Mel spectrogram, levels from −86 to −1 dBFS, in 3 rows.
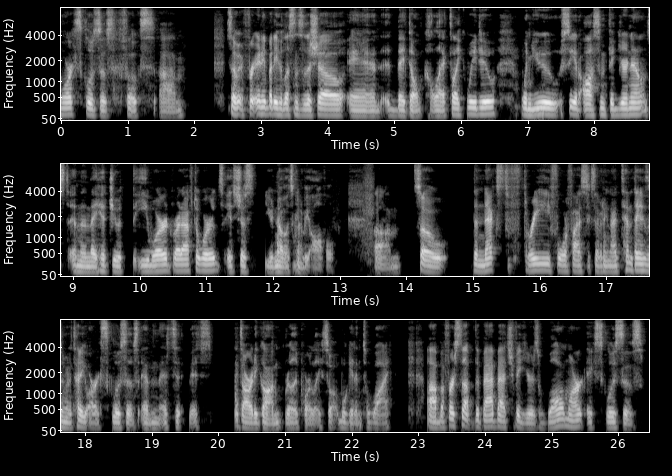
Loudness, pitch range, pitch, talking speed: -22 LUFS, 110-125 Hz, 120 Hz, 200 wpm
